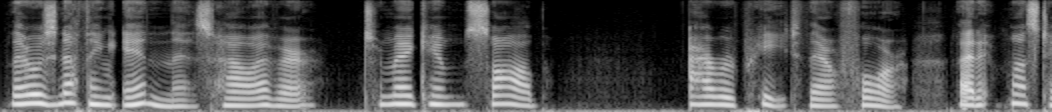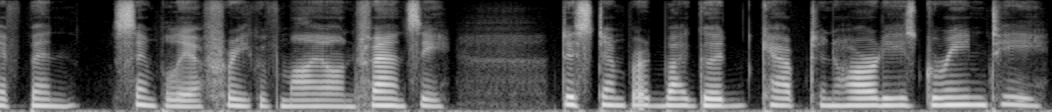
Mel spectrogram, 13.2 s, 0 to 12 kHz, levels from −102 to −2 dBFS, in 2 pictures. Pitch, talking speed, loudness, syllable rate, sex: 215 Hz, 145 wpm, -21 LUFS, 4.4 syllables/s, female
